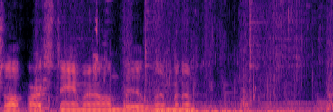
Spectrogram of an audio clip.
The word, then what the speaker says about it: aluminum: All the Brits who like to say it's aluminium, not aluminum.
